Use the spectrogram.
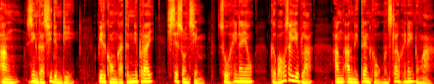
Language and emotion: Bodo, fearful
